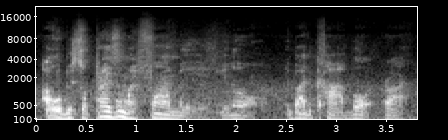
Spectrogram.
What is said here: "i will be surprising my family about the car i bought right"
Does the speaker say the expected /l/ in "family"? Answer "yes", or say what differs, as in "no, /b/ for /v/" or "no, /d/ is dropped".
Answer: no, /n/ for /l/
